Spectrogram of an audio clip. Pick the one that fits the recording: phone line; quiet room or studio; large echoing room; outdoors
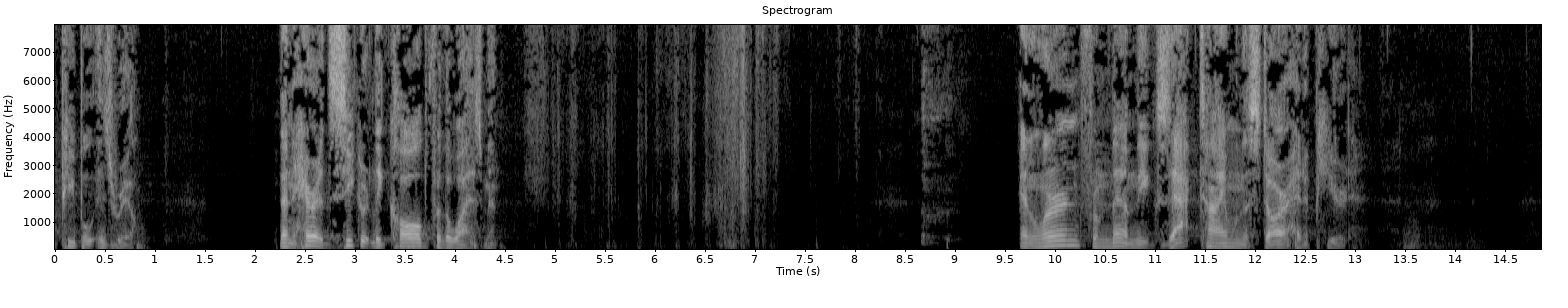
large echoing room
